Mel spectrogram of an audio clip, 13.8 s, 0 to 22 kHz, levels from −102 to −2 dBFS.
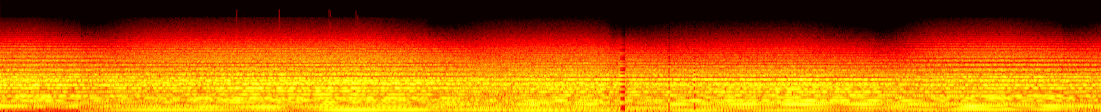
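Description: At 7.75 to 7.83 s there is a burst of packet loss. About 60 ms of audio never arrived in time, and the receiver covered the gap by extending the last sound it had, fading it down as the hole went on. The result is a short held, dimming tail of the preceding sound. When playback picks up again, it jumps forward, and roughly 60 ms of the original material is simply absent.

Two short concealed packet losses follow, at 8.35 to 8.39 s and 8.67 to 8.71 s. In each, about 20 ms failed to reach the decoder, and the receiver synthesised a continuation of the prior audio, then cross-faded back into the real signal. Each is heard as a brief smear or small wobble in the sound.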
